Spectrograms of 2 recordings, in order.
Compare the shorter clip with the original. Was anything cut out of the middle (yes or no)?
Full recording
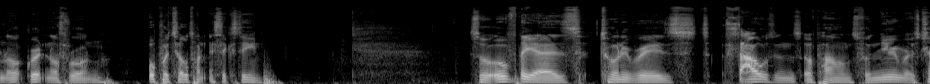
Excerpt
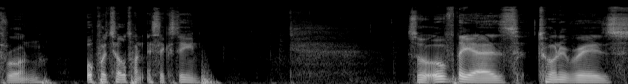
no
